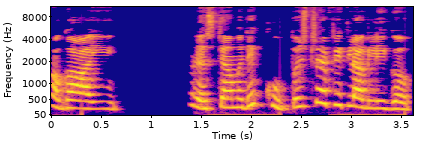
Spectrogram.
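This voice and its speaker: High-voiced pleading young daughter played by a woman. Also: expressive, unhurried. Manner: complaining, coaxing. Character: young daughter, whiny, pleading and work-shy. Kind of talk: cartoon moral story acting.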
